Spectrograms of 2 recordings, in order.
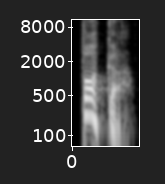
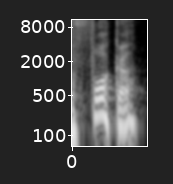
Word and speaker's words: PHOCA: This one here is called the PHOCA. Foca. That's how I pronounce that.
